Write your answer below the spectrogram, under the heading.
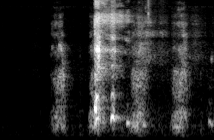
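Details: Ginger, a pet dachshund, digging at the couch before a nap. She gives a quick series of short, breathy snorts and huffs, four or five rough bursts within two seconds.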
